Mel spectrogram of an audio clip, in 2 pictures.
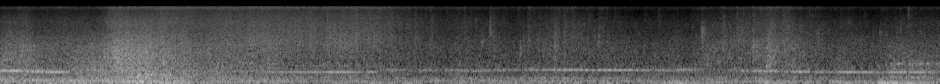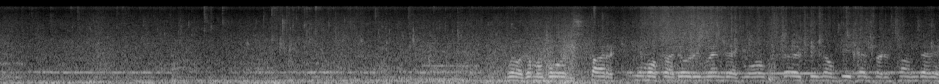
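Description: Spray splashes hard against a plastic cover.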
